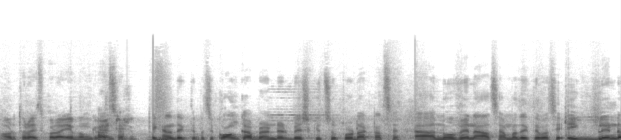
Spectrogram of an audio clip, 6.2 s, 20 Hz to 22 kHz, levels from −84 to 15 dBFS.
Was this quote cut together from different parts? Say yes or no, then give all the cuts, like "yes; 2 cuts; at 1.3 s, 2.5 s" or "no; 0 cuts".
yes; 2 cuts; at 1.6 s, 4.0 s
